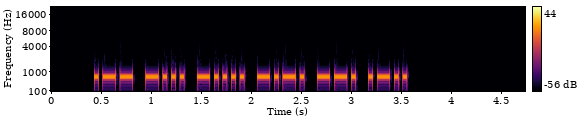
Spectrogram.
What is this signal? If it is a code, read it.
Morse code, heard as a keyed tone, about 27 wpm, 700 Hz. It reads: WB6CGL
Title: USA Call Signs - 6 Characters - Repeated 2x - 28wpm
